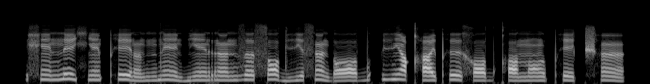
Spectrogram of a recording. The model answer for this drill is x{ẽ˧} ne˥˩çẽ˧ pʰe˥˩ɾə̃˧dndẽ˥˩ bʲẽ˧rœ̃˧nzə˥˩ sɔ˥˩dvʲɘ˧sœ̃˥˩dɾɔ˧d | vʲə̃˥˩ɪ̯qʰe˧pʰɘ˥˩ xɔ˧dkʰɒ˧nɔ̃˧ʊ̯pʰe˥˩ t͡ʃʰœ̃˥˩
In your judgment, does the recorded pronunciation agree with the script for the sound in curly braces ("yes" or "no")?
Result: yes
